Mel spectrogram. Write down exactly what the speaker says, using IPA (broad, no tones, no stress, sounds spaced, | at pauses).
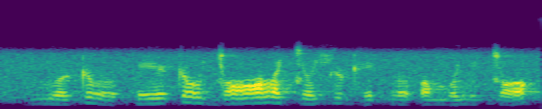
ʎ ʊː ʈ ʊː | eː ʈ oː ɟ ɔː lˠ e c ɤ ç o ɖʱ e ɡ͡b ɤ ʔ ɔ m ʊ lʲ ʊ c ɔ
